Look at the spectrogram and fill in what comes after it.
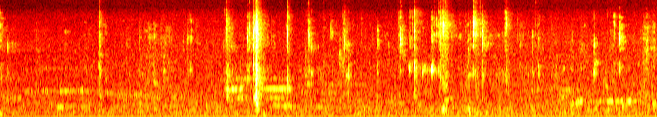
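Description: Close-up eating sounds: chewing, biting and wet lip smacks from people eating rice and fried food by hand. The first three seconds are almost quiet, then sharp mouth clicks and smacks come scattered through the rest.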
